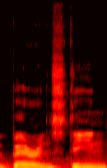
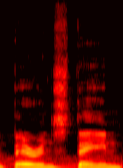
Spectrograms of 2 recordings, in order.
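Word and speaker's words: Berenstain: children's books as the Baronstein Bears, but apparently it's always been the Baron Stain Bears by Stan and Jan Baron Stain, not Baronstein.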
